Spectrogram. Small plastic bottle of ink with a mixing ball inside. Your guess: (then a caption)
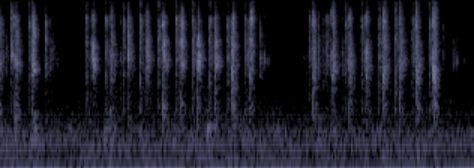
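Loose. A plastic bottle of metallic pearl alcohol ink is shaken so its little mixing ball, stuck at first under pigment settled at the bottom, now rattles freely. Bursts of bright, clicky rattles come in two shaking bouts separated by a short pause. The shaking goes on until the pearl color is mixed all the way through and no sediment remains at the bottom.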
